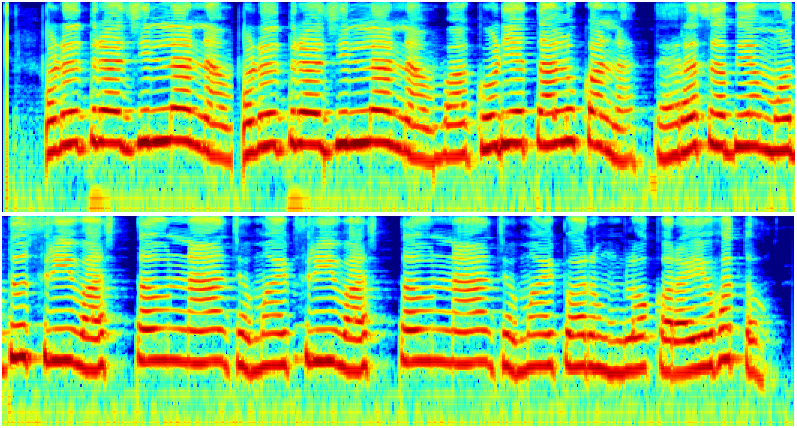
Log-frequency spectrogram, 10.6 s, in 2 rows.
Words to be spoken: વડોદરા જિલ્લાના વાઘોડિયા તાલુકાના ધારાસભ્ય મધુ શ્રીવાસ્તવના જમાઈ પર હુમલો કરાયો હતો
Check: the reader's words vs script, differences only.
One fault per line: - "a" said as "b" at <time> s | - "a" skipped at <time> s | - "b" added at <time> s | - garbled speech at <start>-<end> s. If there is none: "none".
- "વડોદરા જિલ્લાના" added at 1.6 s
- "શ્રીવાસ્તવના જમાઈ" added at 7.2 s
